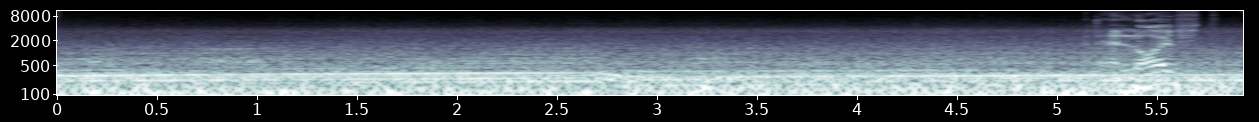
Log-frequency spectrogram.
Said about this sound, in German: schaut mal, wenn ich Gas gebe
